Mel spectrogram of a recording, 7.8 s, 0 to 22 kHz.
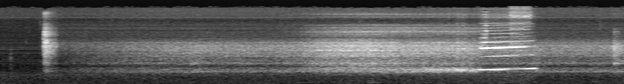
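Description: An H0-scale FLIXTRAIN-liver Vectron class 193 electric locomotive model plays its onboard sound: a click, then a steady electric hum that swells, with a brief tonal horn-like call near the end.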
